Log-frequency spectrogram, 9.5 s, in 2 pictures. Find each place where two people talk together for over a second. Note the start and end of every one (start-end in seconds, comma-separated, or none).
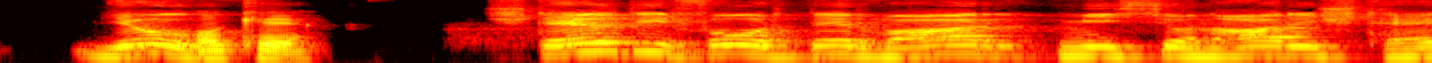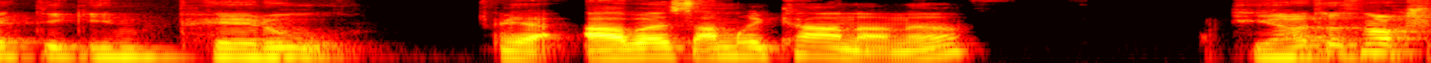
none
